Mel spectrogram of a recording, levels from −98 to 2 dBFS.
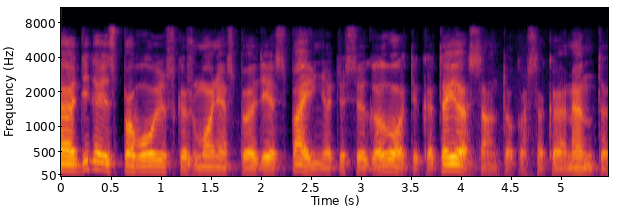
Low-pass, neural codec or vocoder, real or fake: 7.2 kHz; none; real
